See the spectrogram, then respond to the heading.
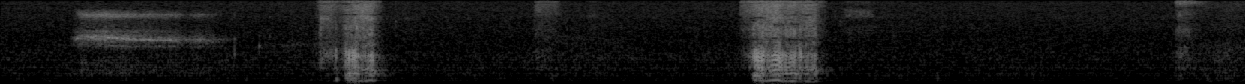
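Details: A pet dog gives a brief whine, then a reverse sneezing episode of several harsh, noisy snorting inhalations with pauses; the owner says it is easy to stop.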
